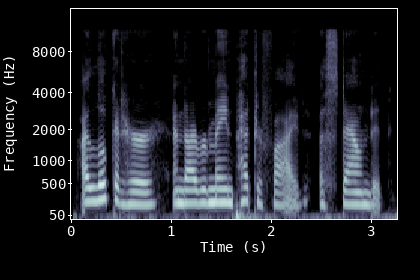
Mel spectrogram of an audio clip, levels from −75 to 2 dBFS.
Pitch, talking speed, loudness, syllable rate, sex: 195 Hz, 165 wpm, -18 LUFS, 5.1 syllables/s, female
